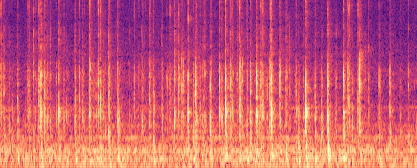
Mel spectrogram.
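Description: Fingertips with long red-painted nails type fast on a thin backlit aluminium keyboard whose plastic keys sit under a red silicone skin. The result is a steady, rapid stream of soft, dry, short taps with brighter clicks scattered throughout and no ringing between strokes.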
